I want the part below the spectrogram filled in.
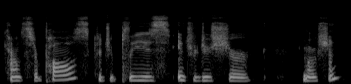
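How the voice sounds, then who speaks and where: A woman chairing a council committee, running through votes and motions in a brisk, procedural way. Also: fairly low pitch, dry recording.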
